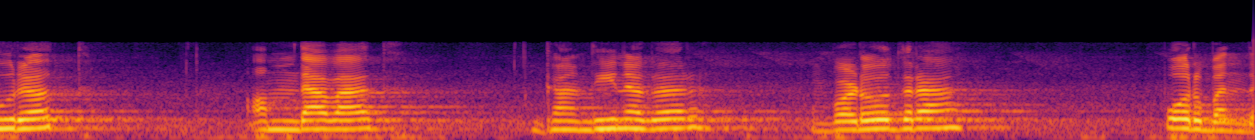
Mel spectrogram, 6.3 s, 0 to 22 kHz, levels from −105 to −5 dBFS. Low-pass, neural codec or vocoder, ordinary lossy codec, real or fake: 7.2 kHz; none; none; real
